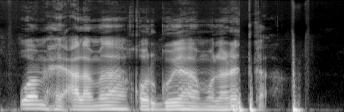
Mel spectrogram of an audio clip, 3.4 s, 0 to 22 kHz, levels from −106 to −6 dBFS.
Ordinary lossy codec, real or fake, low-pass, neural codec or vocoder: none; real; none; none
